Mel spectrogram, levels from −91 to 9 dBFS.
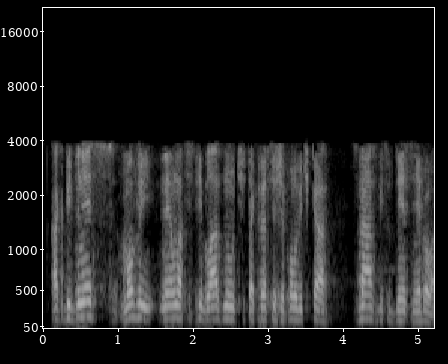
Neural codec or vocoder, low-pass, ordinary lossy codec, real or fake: none; 7.2 kHz; AAC, 16 kbps; real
